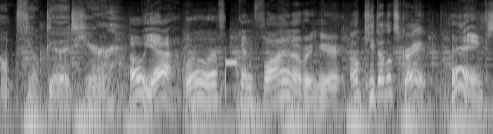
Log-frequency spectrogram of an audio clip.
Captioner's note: beep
